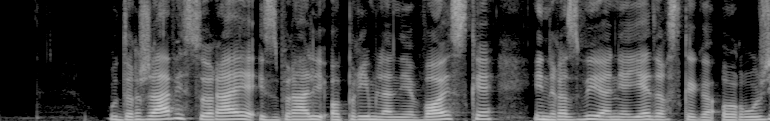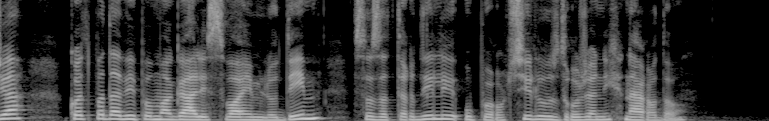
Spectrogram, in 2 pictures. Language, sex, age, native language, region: Slovenian, female, 18-29, Slovenian, Gorenjska region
